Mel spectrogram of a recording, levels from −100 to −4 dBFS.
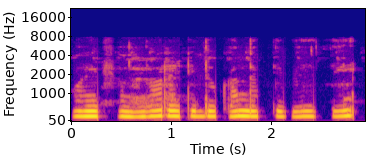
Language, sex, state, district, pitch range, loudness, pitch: Bengali, male, Assam, Hailakandi, 180-190 Hz, -15 LUFS, 185 Hz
